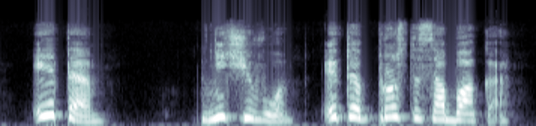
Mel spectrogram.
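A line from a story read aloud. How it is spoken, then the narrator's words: Babbled timidly. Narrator (Russian): пролепетал Шишкин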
